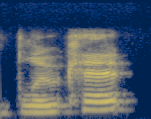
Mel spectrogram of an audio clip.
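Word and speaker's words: Blooket: also um completely free they also have it pronounced as blue kit oh my God so I've been pronouncing it book it like for the last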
